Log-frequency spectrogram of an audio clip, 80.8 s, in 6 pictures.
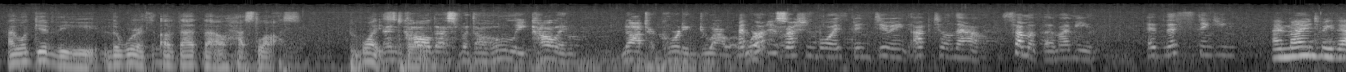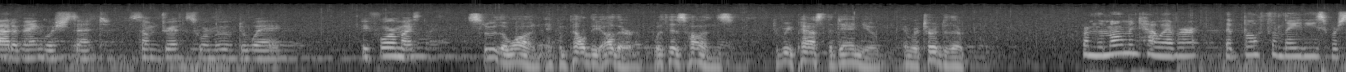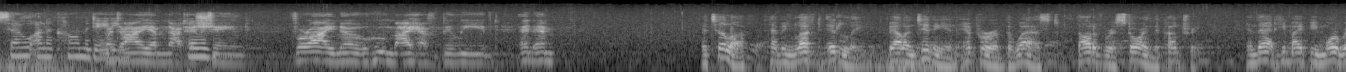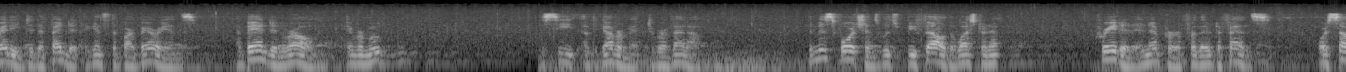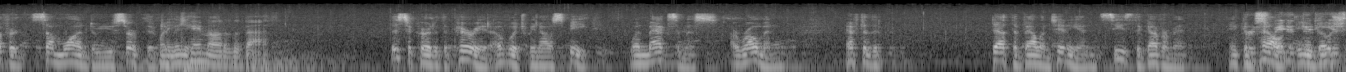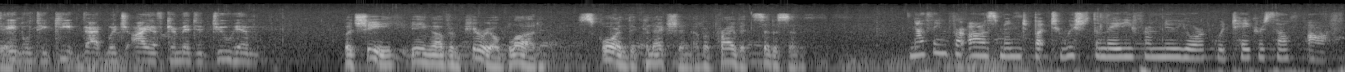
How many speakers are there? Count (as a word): six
